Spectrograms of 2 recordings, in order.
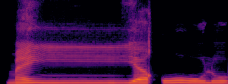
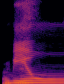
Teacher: Maknanya dengung dekat nun ada. Dan dia akan masukkan separuh dekat ya. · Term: idgham naqis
